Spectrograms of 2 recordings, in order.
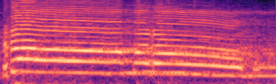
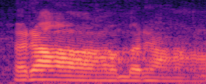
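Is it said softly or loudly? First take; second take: loudly; softly. First: It is said loudly, at high volume. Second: It is said softly, at low volume.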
